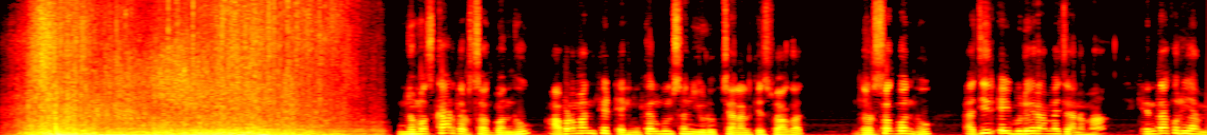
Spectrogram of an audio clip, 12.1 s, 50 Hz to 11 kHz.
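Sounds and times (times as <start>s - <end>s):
explosion boom and rumble: 0.0s - 3.9s.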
